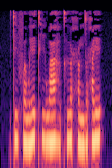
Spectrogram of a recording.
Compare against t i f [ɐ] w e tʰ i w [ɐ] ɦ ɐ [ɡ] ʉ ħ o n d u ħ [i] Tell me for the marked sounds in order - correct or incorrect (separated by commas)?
correct, incorrect, incorrect, incorrect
